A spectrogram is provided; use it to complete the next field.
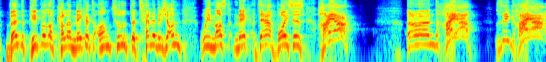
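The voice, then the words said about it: Put-on unidentified mock accent. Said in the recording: “I don't know what accent I'm doing”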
